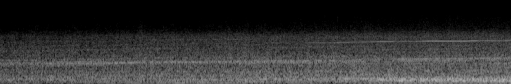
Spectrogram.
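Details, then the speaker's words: Ingenity all-electric Nautique GS22E wakeboard boat under way heading out on the water; faint steady transmission whine above the rush of water off the stern, rising slightly with speed, quiet enough to hear voices; normal, healthy drive. "you can hear the whine of the transmission a little bit. More importantly, you can hear me right now."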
